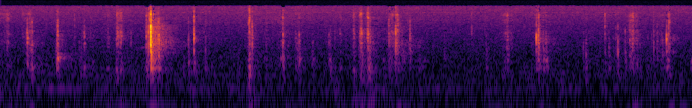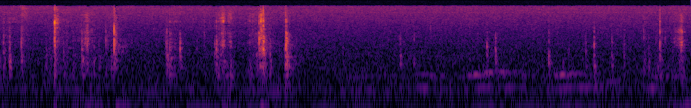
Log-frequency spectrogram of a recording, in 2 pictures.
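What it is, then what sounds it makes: Plastic mechanical keyboard. Fingertips press the keys of a full-size black plastic backlit mechanical gaming keyboard with a hollow case, held and tilted. Slow, scattered clicky keystrokes sound bright and sharp, with one louder clack near the start over a low steady hum.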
